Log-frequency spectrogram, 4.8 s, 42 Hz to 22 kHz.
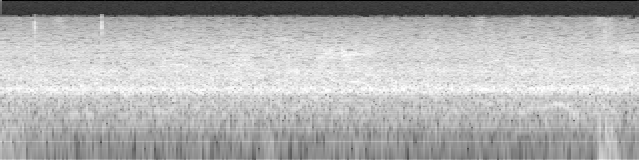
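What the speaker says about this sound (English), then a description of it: "This Boise State crowd bringing the noise. It's deafening here on 3rd down." Boise State home crowd roaring on third down during a college football game against Michigan State, a dense, sustained stadium roar holding steady throughout while a commentator talks over it.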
